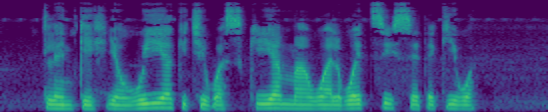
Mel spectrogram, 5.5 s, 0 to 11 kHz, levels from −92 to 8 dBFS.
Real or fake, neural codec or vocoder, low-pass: real; none; 9.9 kHz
